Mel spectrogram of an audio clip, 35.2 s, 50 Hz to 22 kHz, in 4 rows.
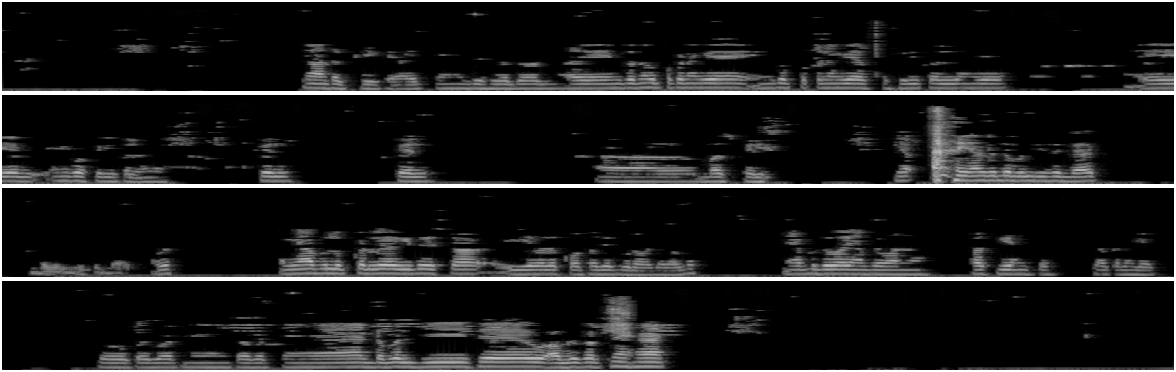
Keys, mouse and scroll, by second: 0.8 shift+click, 1.9 scroll down 3, 2.1 shift+middle click, 2.3-3.0 scroll up 2, 3.0 scroll down 1, 3.2-4.3 shift+middle drag, 4.3 click, 5.4 shift+Left, 5.8 shift+Left, 6.6 f, 7.8 Left, 8.6 Left, 9.6 scroll down 2, 9.7 middle click, 10.6 f, 11.0 middle click, 11.6 f, 12.0-15.3 middle drag, 15.3 click, 16.1 g, 17.3 click, 17.6 g, 19.0-25.7 middle drag, 25.7 KP_1, 26.1-26.6 scroll up 2, 26.6-27.0 scroll down 1, 27.0 click, 29.1 g, 30.1 g, 33.4 click.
